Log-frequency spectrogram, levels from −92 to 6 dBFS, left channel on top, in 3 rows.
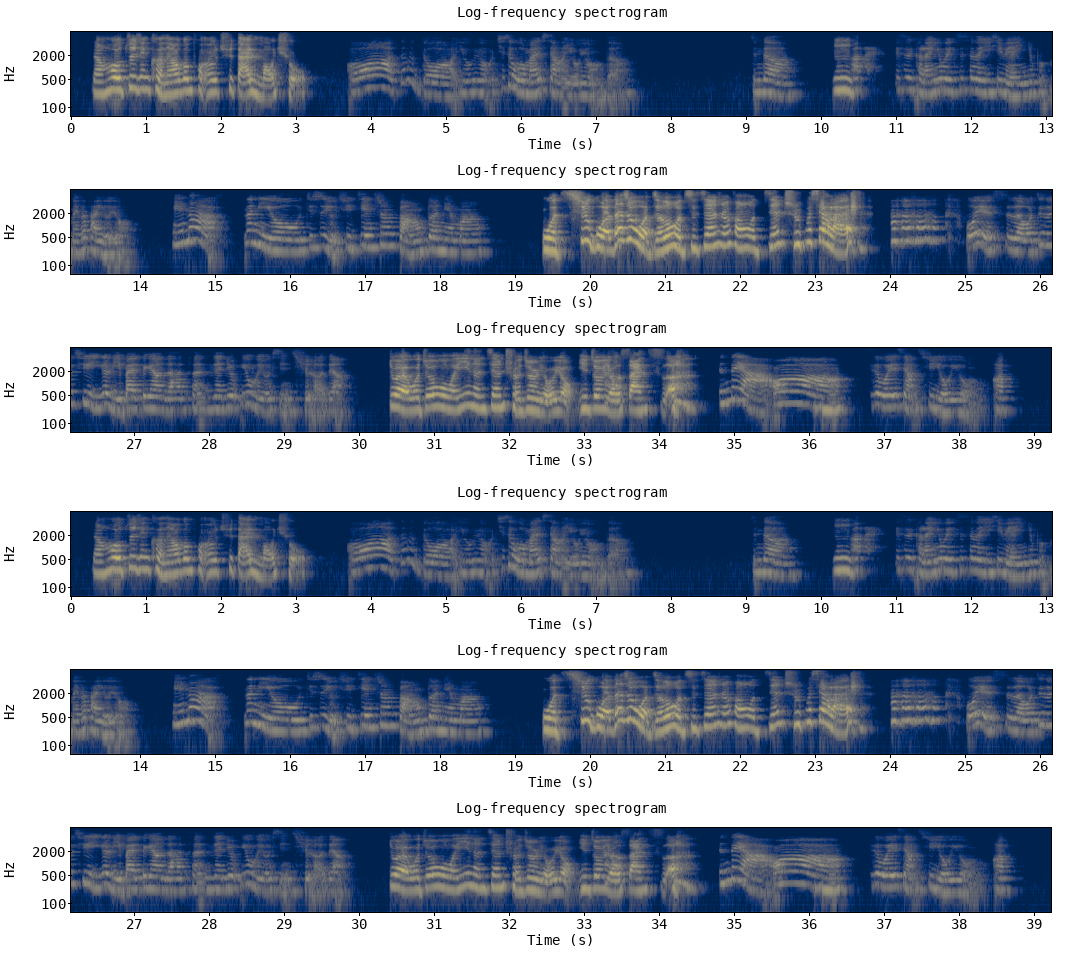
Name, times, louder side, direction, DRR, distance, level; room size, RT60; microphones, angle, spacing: voice 1, 0.3-3.1 10.2-10.5 19.4-23.7 30.4-34.5 36.2-36.4, left 5 dB, 45° left, 0.7 m, -24 dB
voice 2, 3.7-7.5 9.1-9.7 10.4-10.8 11.0-13.9 14.4-15.1 15.4-18.6 24.0-29.9 33.3-33.6 34.8-36.5 36.8-38.6, left 1 dB, 15° left, 1.9 m, -38 dB
17.5 x 8.9 x 2.8 m
head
